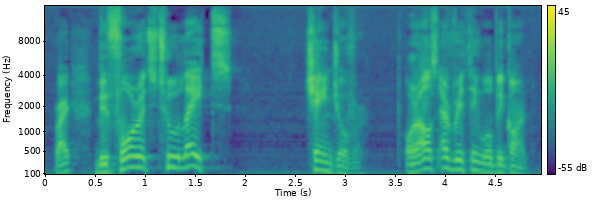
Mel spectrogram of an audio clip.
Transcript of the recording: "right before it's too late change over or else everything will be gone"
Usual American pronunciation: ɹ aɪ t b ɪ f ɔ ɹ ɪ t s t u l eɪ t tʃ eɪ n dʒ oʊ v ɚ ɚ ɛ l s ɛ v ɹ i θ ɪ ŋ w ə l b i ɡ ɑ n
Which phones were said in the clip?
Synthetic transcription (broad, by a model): ɹ aɪ t b ɪ f ɔ ɹ ɪ t s t u l eɪ t tʃ eɪ n dʒ oʊ v ɚ ɚ ɛ l s ɛ v ɹ i θ ɪ ŋ w ə l b i ɡ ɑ n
